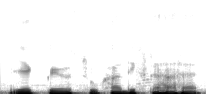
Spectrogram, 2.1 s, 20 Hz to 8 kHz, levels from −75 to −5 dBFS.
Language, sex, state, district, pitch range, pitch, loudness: Hindi, male, Bihar, Patna, 120-125 Hz, 120 Hz, -12 LUFS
